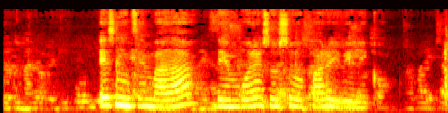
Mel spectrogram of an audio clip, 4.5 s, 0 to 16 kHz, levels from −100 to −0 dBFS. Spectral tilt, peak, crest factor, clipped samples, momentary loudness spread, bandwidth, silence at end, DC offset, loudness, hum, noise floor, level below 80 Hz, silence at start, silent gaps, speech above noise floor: -4 dB/octave; 0 dBFS; 16 dB; under 0.1%; 20 LU; 11.5 kHz; 0 s; under 0.1%; -15 LUFS; none; -40 dBFS; -54 dBFS; 0.05 s; none; 23 dB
